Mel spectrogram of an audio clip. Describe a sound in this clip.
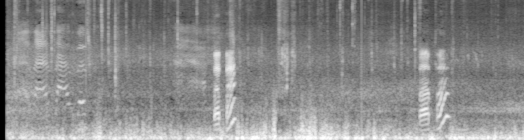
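A baby girl babbles and squeals close by.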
